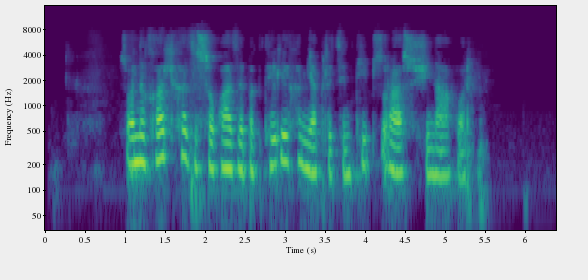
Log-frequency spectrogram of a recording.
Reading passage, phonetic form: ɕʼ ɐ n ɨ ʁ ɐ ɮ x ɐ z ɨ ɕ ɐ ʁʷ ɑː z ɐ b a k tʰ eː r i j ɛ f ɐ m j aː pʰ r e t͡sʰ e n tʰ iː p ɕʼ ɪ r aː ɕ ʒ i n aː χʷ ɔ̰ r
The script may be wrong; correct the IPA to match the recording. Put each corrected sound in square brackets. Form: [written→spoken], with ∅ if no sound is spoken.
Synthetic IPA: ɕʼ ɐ n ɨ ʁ ɐ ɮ x ɐ z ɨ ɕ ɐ ʁʷ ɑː z ɐ b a k tʰ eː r i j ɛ [f→x] ɐ m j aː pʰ r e t͡sʰ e n tʰ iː p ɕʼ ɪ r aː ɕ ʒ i n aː [χʷ→ʁʷ] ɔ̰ r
